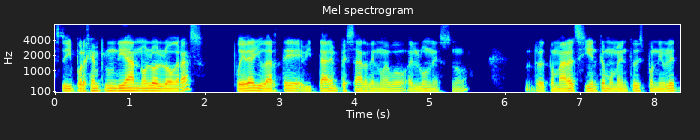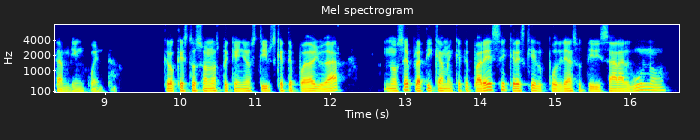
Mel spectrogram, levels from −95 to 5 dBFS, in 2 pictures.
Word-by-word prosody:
si, 105 -4 -1
por 100 +2 +1
ejemplo, 110 +3 -1
un 115 -1 +1
día 120 +1 +6
no 110 -1 +1
lo 115 0 +6
logras, 105 -1 0 0.4
puede 100 +3 +4
ayudarte 110 0 +1
a - - -4
evitar 95 +2 -1
empezar 105 -3 -3
de 100 - -5
nuevo 95 +1 -6
el 90 - -5
lunes, 95 -2 -7
¿no? 95 0 -12 0.7
Retomar 95 +1 -2
al 110 0 +2
siguiente 100 +1 -2
momento 95 +1 -4
disponible 105 -1 -2
también 90 -4 -6
cuenta. 90 -2 -11 0.6
Creo 105 - +3
que - - +2
estos 110 +1 +1
son 105 -1 0
los 110 +1 -1
pequeños 100 -4 -2
tips 105 0 -2
que - - +1
te - - -1
puedo 95 +1 0
ayudar. 100 -2 +2 0.5
No 105 -1 -1
sé, 145 - +5
platícame, 110 -5 +1
¿qué - - -1
te - - -5
parece? 140 +8 +4
¿Crees 105 -4 +3
que 120 - 0
podrías 100 +1 -1
utilizar 100 -1 -1
alguno? 130 +7 -2
105 Hz, 170 wpm, -25 LUFS, 95-110 Hz, 0.7 s, día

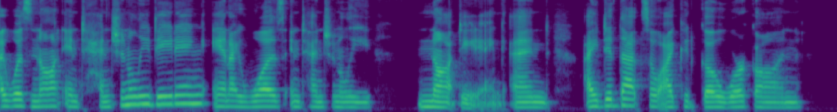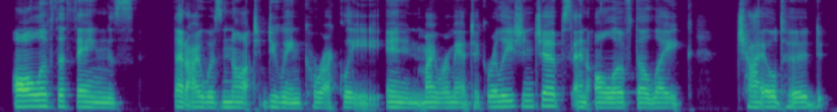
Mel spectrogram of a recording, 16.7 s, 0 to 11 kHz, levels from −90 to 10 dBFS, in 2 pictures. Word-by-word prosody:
I - - +7
was 180 +1 +3
not 175 +2 0
intentionally 210 +9 0
dating 255 +2 +1
and 170 -4 +1
I 165 - 0
was 165 +1 +2
intentionally 155 -1 -3 0.4
not 160 -2 +3
dating, - - -4
and 150 -1 +1 0.3
I 170 - +4
did 190 +2 0
that 195 -1 +3
so 170 -3 0
I 160 - +3
could 160 +1 -9
go 155 0 +3
work 155 +2 -1
on 150 -1 -2 0.5
all 170 +1 +7
of 175 -1 0
the 170 - +1
things 150 -4 -1 0.4
that 155 -1 +4
I - - +3
was 150 0 -2
not 150 -1 0
doing 150 -3 -1
correctly 145 +1 -4
in 145 -3 0
my 150 0 +2
romantic 145 0 -3
relationships 170 +3 +1
and 150 - 0
all 145 0 +2
of 145 0 -1
the, 145 0 +1
like, 145 +1 -3 0.4
childhood, 155 -1 0
155 Hz, 145 wpm, -23 LUFS, 150-170 Hz, 0.5 s, I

